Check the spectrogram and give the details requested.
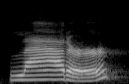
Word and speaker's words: ladder: Ladder can be L-A-T-T-E-R, the ladder of the what I've mentioned, the last thing I've mentioned, the ladder, or a ladder that you climb up, okay, with a D sound, ladder. It's pronounced the same.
